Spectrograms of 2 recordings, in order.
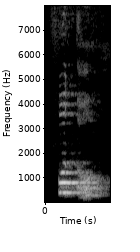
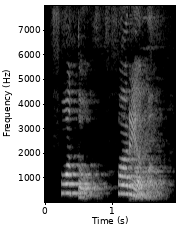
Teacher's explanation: aliran udaranya itu dia keluar melalui celah sempit antara bibir bawah dan juga gigi atas sehingga menimbulkan sebuah gesekan. Nah, itulah yang disebut sebagai bunyi frikatif teman-teman ya.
